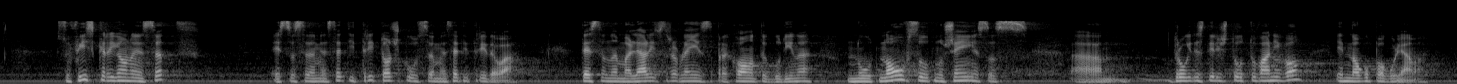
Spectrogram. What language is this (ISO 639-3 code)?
bul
